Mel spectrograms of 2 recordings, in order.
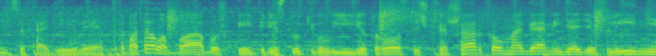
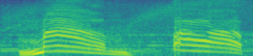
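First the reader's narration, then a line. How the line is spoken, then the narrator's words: Shouting at full strength. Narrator (Russian): крикнул он изо всех сил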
